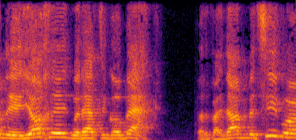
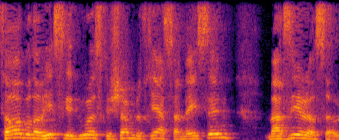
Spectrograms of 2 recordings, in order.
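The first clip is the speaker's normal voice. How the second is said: usual speaking voice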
